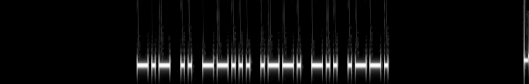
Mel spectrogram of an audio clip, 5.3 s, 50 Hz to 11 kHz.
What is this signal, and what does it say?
Morse code, heard as a keyed tone, about 29 wpm, 700 Hz. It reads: KI7PDP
